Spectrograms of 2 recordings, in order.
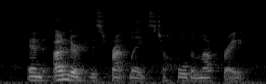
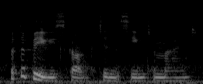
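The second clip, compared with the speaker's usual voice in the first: plain reading voice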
